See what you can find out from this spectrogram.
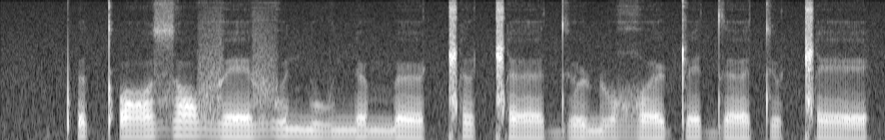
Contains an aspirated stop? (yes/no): no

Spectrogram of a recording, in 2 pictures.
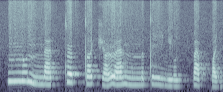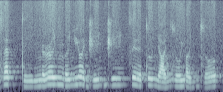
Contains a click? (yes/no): no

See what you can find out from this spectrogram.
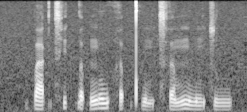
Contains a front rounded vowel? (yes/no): no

